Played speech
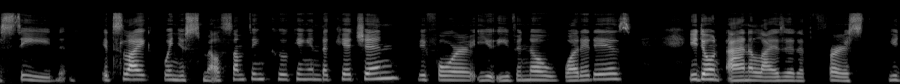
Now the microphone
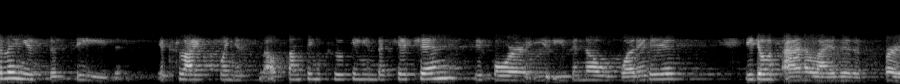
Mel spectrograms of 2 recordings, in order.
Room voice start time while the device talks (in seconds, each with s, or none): none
